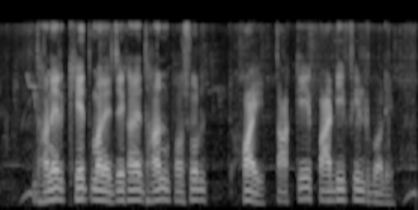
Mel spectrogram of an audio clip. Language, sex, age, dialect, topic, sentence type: Bengali, male, 25-30, Northern/Varendri, agriculture, statement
